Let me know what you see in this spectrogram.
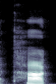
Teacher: o G final é desvozeado, tornando a pronúncia Tag.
